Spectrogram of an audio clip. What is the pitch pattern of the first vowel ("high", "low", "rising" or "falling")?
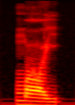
low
